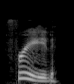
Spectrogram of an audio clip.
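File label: "freed", British English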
